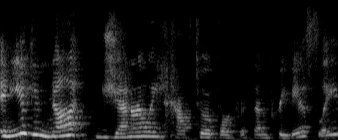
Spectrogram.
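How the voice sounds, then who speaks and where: A woman talks at a fairly quick pace in a normal speaking voice. Her pitch is fairly high. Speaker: grant writing coach. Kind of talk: live Q&A session. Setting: livestream in a Facebook group.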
